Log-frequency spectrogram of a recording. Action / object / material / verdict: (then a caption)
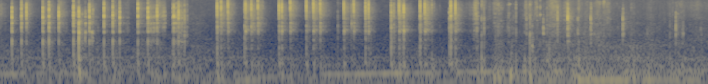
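tap / small varnished wooden chest / wood / none. Long nails tap on the curved lid and sides of a small, hollow, varnished wooden chest held up close. The sound is a fast, uneven run of bright, dry clicks with almost no ring. Over the last few seconds it thickens into a denser, softer patter that sounds more like scratching.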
